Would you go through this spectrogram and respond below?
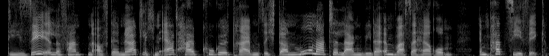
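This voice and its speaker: A woman's voice: on the high side, a bit bright, no echo. A woman hosting a children's podcast, telling stories as scripted narration and addressing young listeners directly, recorded in a studio.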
